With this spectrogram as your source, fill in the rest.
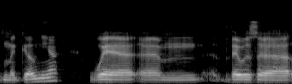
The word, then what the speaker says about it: Magonia: if we were to go back to the Magonia is that how it's pronounced that's right um Magonia was a fabled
